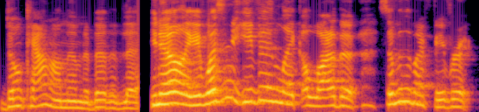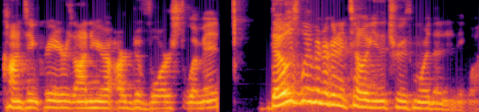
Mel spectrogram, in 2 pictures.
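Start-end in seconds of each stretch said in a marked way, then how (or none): 0.0-1.4 put-on muttering, lower and quieter. Retelling a mom's bitter remarks about men: imitating muttering under breath. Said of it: "under her breath remarks".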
